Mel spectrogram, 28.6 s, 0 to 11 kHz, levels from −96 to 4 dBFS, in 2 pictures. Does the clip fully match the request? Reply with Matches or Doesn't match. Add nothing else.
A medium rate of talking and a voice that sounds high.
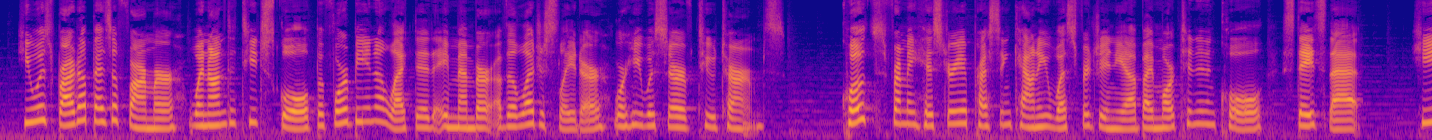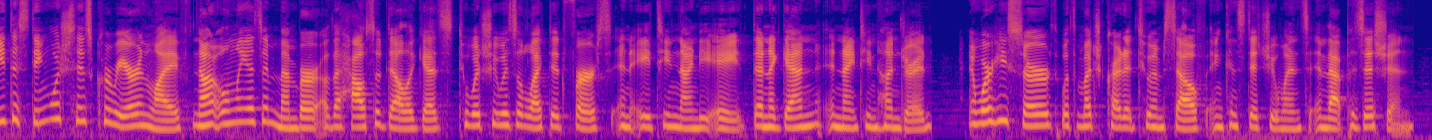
Matches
